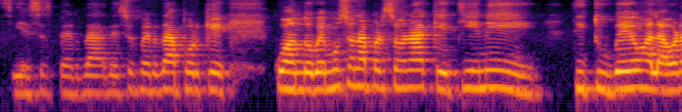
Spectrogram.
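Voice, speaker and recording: This is a normal speaking voice. A woman speaks with a fairly high pitch. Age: young. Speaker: pastor, show host. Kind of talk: panel discussion.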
